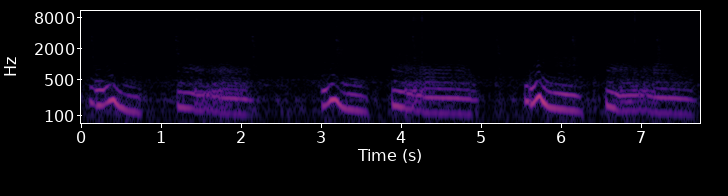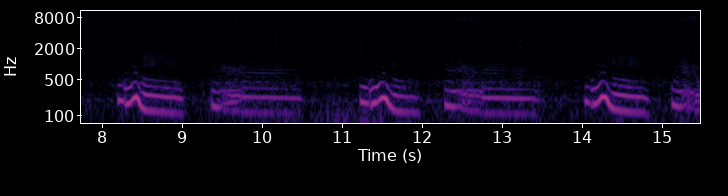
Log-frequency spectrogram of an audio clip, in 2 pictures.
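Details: Black-and-white house cat snoring in deep sleep, Japan, captured with an iPhone 15 Pro Max; steady low, throaty rasping breaths repeat roughly every second and a half, each with a brief rising-falling inflection, in a quiet room.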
